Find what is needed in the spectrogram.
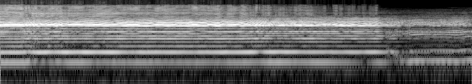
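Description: A male voice holding one long, steady note in melodic Quran recitation, sung into a microphone.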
